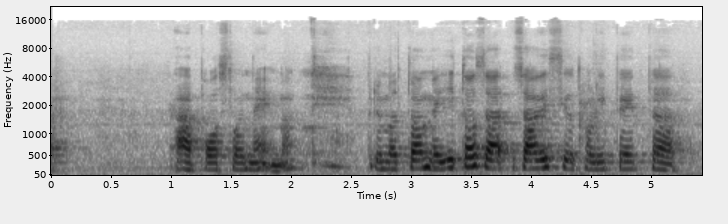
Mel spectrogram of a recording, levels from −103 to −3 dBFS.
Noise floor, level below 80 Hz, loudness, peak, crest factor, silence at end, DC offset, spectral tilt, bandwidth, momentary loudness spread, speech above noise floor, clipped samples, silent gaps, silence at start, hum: -42 dBFS; -48 dBFS; -17 LUFS; 0 dBFS; 18 dB; 0.1 s; under 0.1%; -7 dB/octave; 16.5 kHz; 16 LU; 26 dB; under 0.1%; none; 0 s; none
